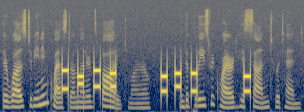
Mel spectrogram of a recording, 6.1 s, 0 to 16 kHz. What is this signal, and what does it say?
DTMF, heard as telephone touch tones, dialled by hand, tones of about 110 ms, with speech in English. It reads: 6*98 182 1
